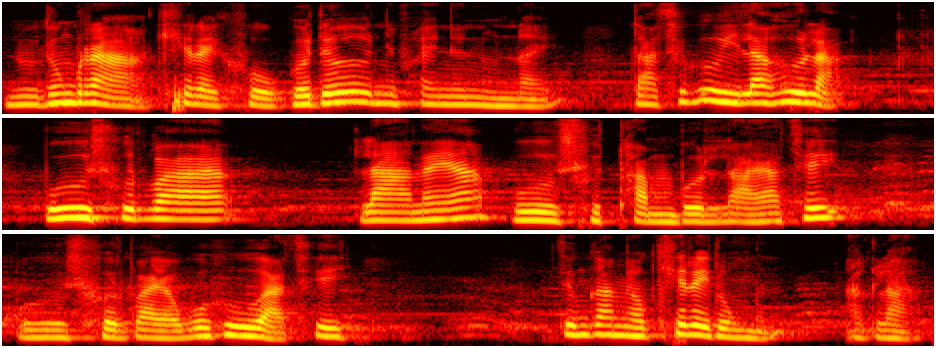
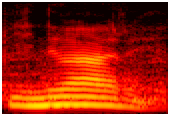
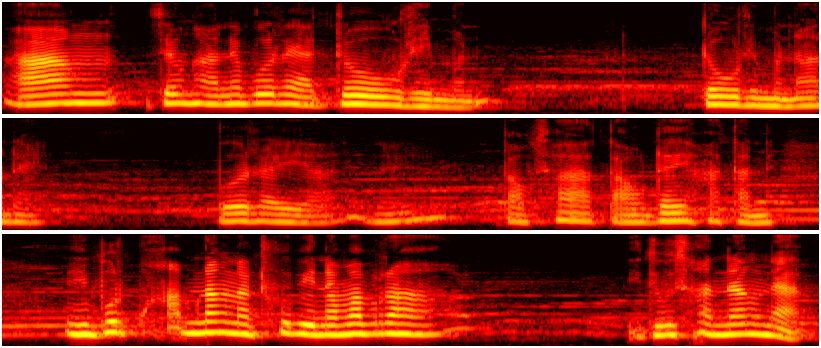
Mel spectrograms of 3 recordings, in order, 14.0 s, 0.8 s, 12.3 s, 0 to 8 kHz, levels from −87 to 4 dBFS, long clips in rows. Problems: none marked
